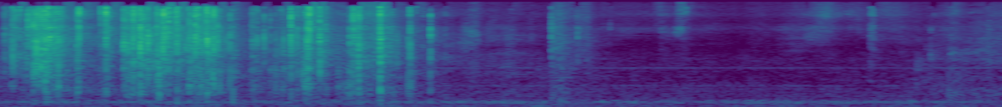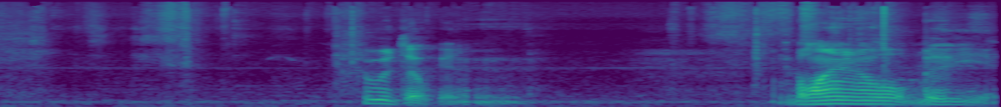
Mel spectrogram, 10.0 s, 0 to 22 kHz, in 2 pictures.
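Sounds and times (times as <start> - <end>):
foil wrapper crinkling and tearing: 0.0 - 2.4.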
